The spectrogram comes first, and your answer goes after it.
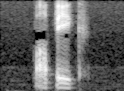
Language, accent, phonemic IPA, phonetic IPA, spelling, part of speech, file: Armenian, Eastern Armenian, /pɑˈpik/, [pɑpík], պապիկ, noun, Hy-պապիկ.ogg
- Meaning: grandpa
